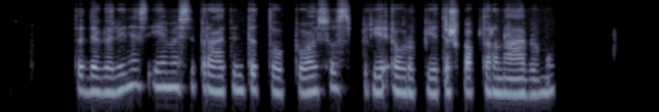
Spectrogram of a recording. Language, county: Lithuanian, Vilnius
